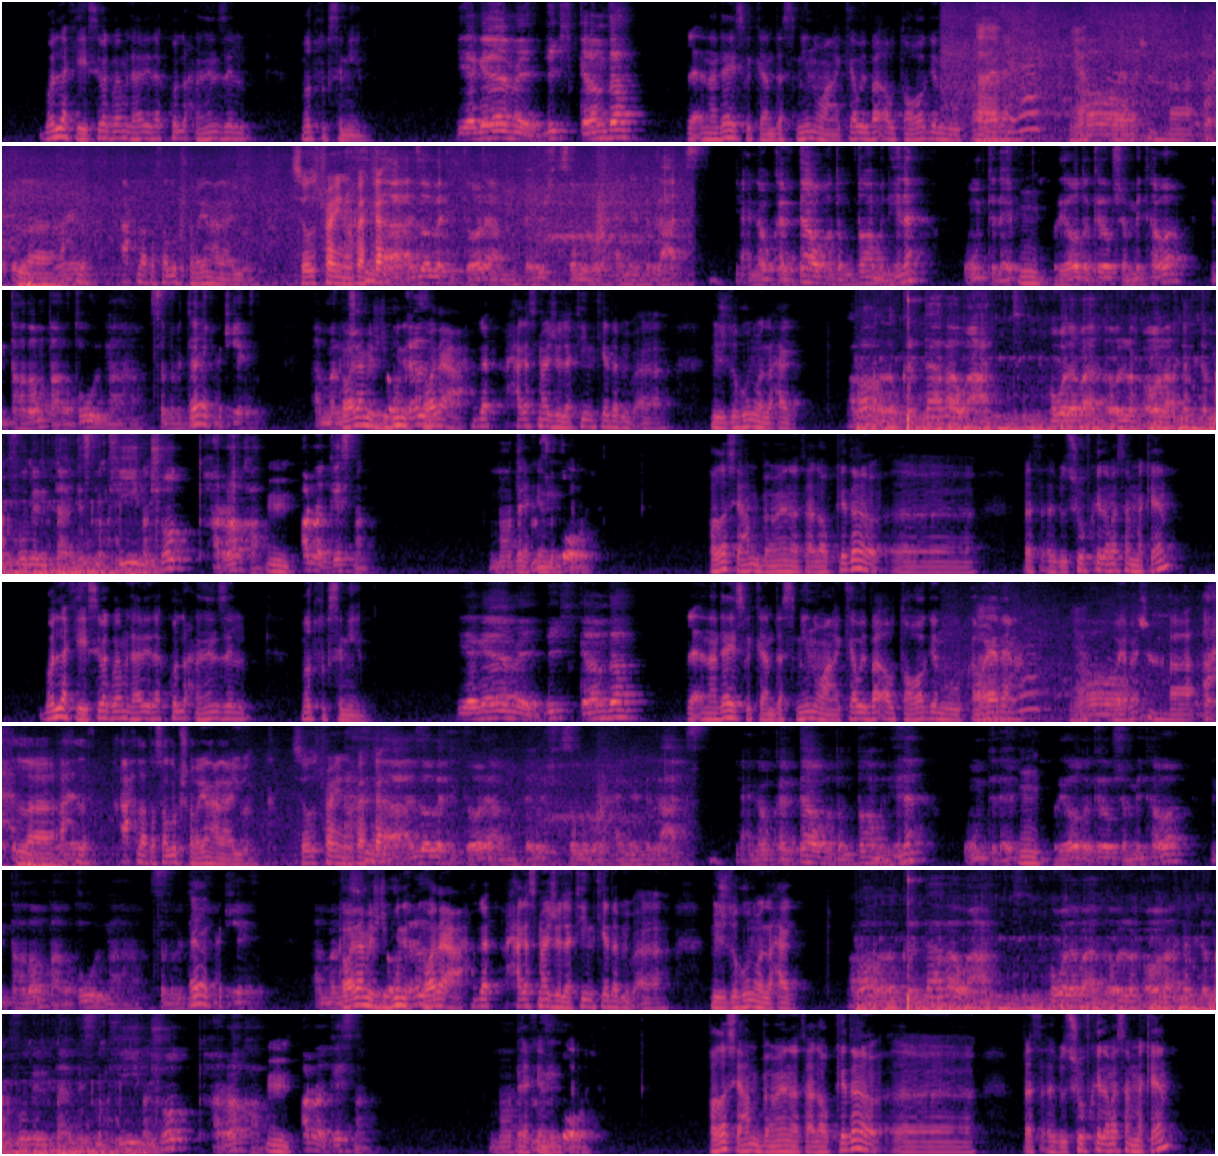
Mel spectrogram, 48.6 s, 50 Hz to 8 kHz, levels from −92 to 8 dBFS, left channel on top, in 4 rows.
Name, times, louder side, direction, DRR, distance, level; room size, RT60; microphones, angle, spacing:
voice 1, 0.4-2.5 3.0-3.7 6.9-10.2 11.1-13.1 13.3-14.7 22.3-22.5 26.1-26.4 27.6-32.2 39.0-39.3 41.5-42.3 43.5-46.1 46.6-48.1, right 2 dB, 30° right, 1.0 m, -36 dB
voice 2, 4.5-6.3 10.7-11.5 12.0-13.0 15.5-19.1 19.5-21.4 21.8-24.0 24.2-26.3 26.6-26.8 27.4-28.6 32.7-34.5 34.7-39.1 39.4-40.1 41.3-42.3, left 2 dB, 70° left, 3.2 m, -37 dB
sound 1, 9.4-19.1, left 5 dB, 50° left, 0.6 m, -37 dB
sound 2, 32.8-38.0, left 1 dB, 15° left, 0.8 m, -35 dB
22.0 x 9.3 x 4.8 m
head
